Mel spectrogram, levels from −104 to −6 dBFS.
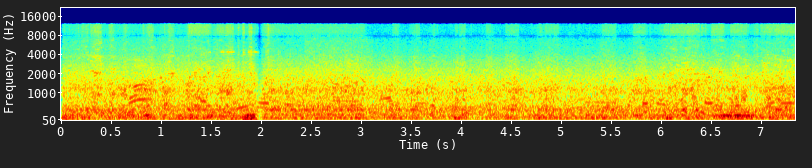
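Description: Speech suppressed in double talk appears from 7.01 to 7.06 s in this speech recording: for about 50 ms near the end, the level dips by roughly 10 dB and then recovers. The likely cause is an echo canceller reacting to both ends talking at once. Unable to separate the near talker from loudspeaker echo, it attenuated everything briefly. The call-codec path itself sounds as expected, with content reaching up to about 12 kHz, which fits Opus at a moderate bitrate.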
